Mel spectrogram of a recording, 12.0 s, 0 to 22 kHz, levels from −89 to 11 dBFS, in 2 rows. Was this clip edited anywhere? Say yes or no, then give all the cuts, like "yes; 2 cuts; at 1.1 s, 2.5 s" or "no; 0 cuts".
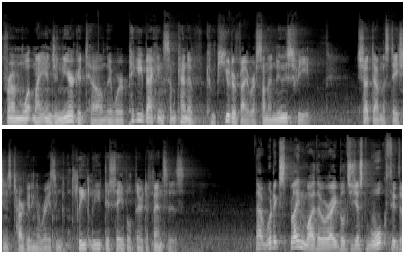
no; 0 cuts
